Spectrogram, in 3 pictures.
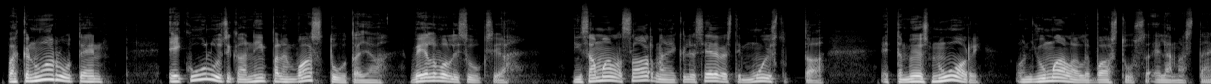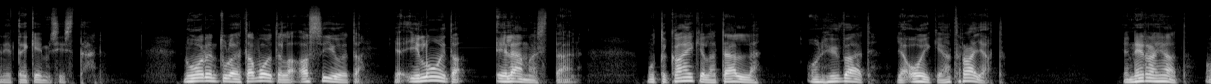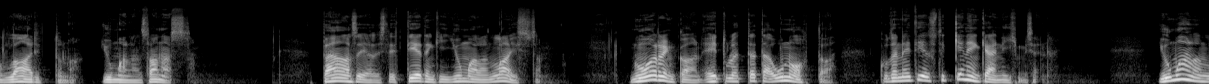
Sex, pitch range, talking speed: male, 105-140 Hz, 100 wpm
